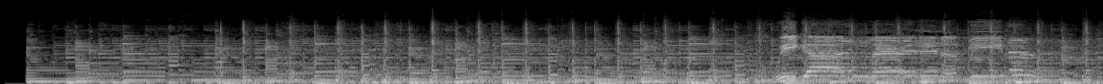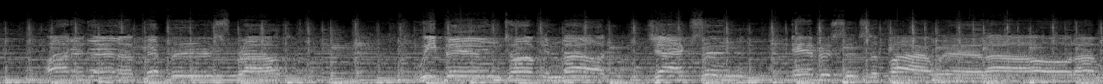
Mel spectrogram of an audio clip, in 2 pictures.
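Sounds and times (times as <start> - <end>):
cowboy music: 0.2 - 22.0.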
